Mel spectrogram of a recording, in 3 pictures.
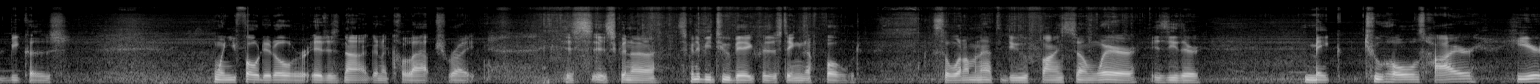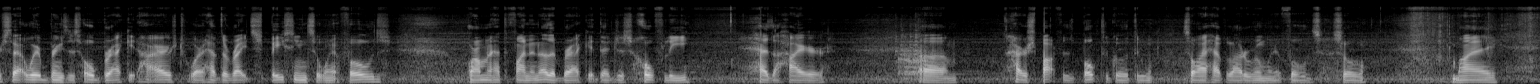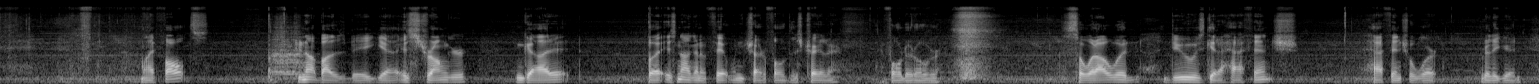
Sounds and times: Speech: 0.0s - 0.8s, 2.1s - 4.8s, 5.6s - 8.6s, 9.3s - 12.0s, 12.9s - 19.4s, 20.1s - 23.8s, 24.6s - 29.2s, 29.8s - 30.5s, 32.2s - 32.9s, 33.7s - 36.6s, 37.2s - 40.3s, 41.4s - 43.8s, 44.4s - 46.1s.

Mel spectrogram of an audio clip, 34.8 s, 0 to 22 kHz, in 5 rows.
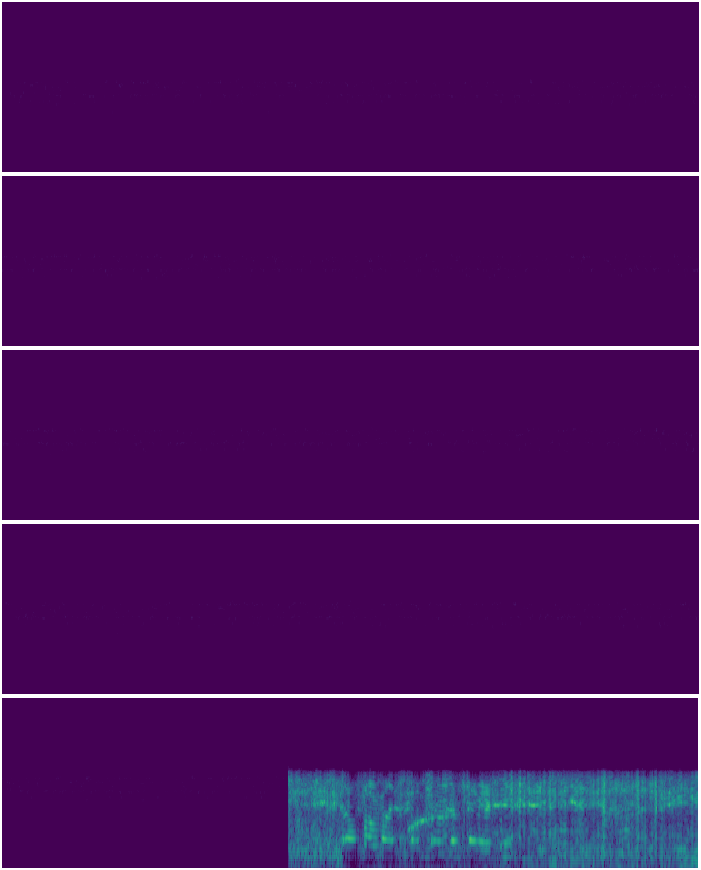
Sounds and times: Speech: 31.0s - 34.8s.

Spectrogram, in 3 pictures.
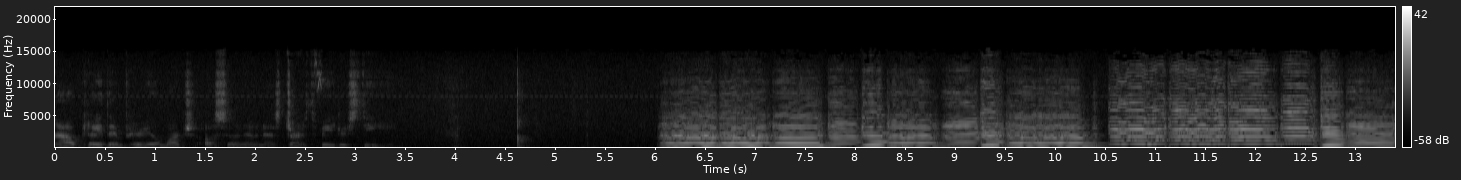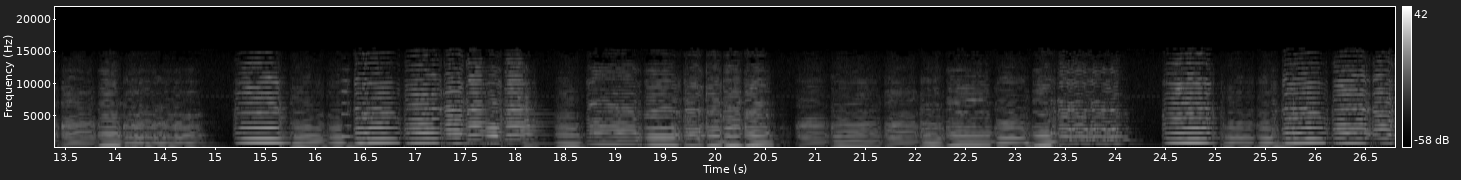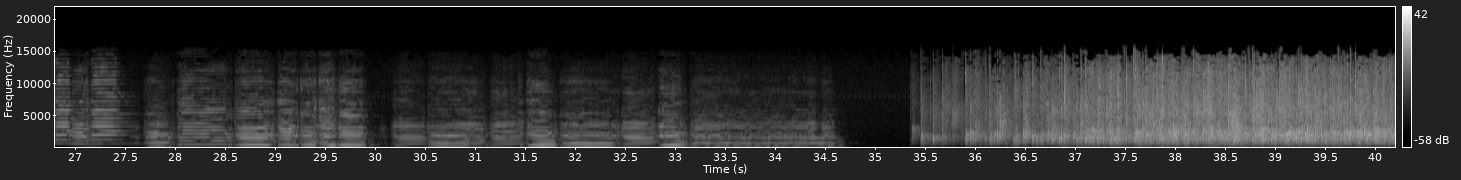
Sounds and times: Violin, fiddle: 6.0s - 34.8s.

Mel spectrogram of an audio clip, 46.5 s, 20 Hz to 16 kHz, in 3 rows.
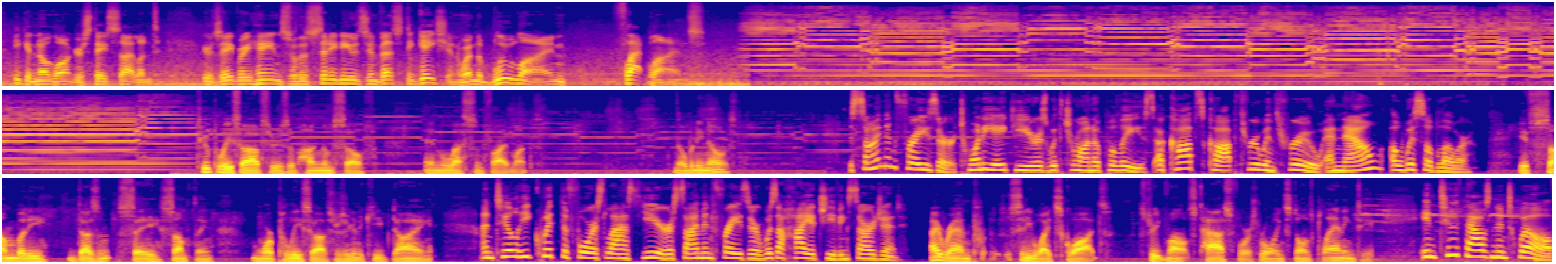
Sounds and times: Speech: 0.1s - 5.6s, 6.2s - 7.0s, 17.5s - 19.2s, 22.3s - 22.8s, 24.0s - 46.5s
Music: 7.4s - 28.1s.

